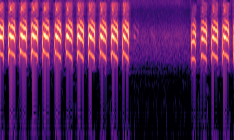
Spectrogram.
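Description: A Eurasian wryneck gives a fast series of about a dozen nasal, slightly falling 'quee' notes, roughly four a second. After a short pause, a second series begins.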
